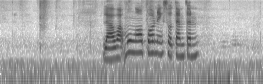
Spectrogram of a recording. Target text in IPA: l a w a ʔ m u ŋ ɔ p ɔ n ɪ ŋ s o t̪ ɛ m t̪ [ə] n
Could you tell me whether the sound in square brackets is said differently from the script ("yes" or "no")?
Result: no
